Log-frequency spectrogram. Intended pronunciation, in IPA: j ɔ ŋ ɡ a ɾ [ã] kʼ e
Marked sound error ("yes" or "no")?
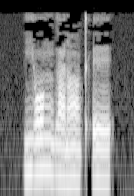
yes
